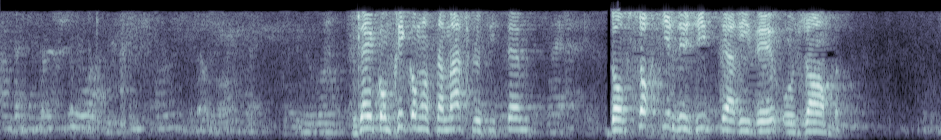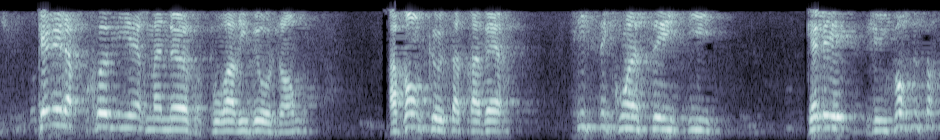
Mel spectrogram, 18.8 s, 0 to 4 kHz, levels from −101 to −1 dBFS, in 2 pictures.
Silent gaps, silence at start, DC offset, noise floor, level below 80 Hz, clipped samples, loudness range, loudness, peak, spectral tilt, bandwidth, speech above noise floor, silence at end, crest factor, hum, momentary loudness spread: none; 0 s; under 0.1%; -56 dBFS; -56 dBFS; under 0.1%; 4 LU; -16 LUFS; 0 dBFS; -8.5 dB/octave; 3.6 kHz; 38 dB; 0 s; 18 dB; none; 22 LU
